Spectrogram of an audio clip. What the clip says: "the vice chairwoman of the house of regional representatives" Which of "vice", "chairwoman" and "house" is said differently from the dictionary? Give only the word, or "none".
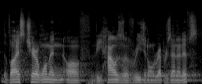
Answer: none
